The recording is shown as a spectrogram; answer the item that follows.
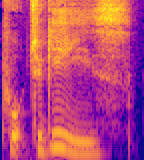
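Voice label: "portuguese", British English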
